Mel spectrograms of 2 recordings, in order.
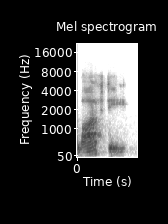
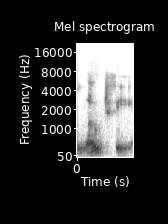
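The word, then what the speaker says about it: Lotfi: and i said lofty well look it's not lofty it's actually pronounced lotfee l-o-t-f-i so in order to avoid making a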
